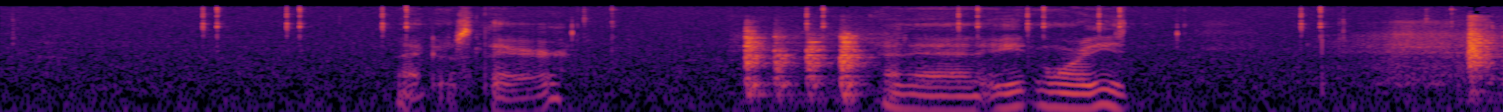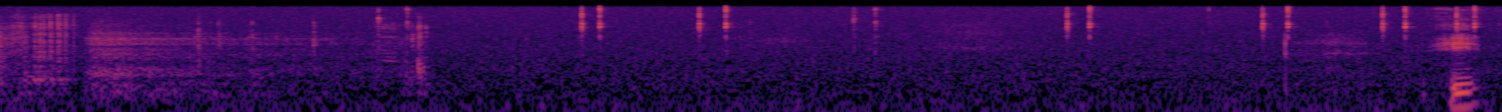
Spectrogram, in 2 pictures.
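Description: Soft clicks sound as items are moved in a game menu.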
